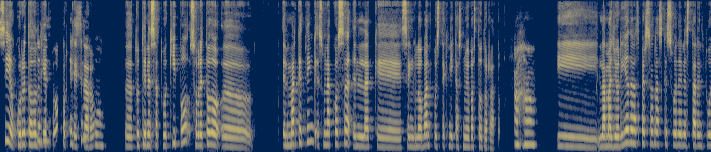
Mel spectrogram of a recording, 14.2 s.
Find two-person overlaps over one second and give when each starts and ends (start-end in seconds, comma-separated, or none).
0.6-2.0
